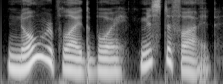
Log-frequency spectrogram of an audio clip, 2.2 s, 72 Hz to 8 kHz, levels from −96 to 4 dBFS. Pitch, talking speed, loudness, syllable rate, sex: 185 Hz, 135 wpm, -17 LUFS, 4.1 syllables/s, female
